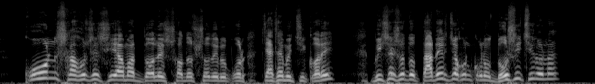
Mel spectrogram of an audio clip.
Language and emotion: Bengali, angry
